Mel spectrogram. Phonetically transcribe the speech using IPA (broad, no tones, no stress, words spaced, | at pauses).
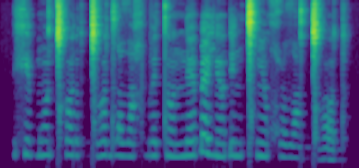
xʲəbɔ̃ ǀʰɔrɡ͡ǀɔd lʲəðˤaχbɛtɔ̃ nɛɓæjɾʲɔ̃ ɗinǀʰĩ χʷəðˤɛ ɡ͡ǀɔd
